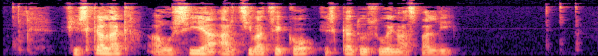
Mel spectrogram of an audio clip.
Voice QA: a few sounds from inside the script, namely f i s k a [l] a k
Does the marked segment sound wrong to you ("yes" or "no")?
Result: no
